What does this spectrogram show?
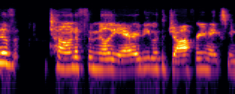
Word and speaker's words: Joffrey: His name is Joffrey. Yeah, not Jeffrey.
